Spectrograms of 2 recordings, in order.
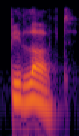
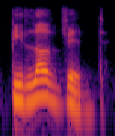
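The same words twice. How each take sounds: First: The ending is one syllable, 'loved'. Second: The ending is two syllables, 'lov-ed'. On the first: It works as a past participle. "as a past participle, you don't say the last E" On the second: It describes someone many people love. "as an adjective, you do say the last E"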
